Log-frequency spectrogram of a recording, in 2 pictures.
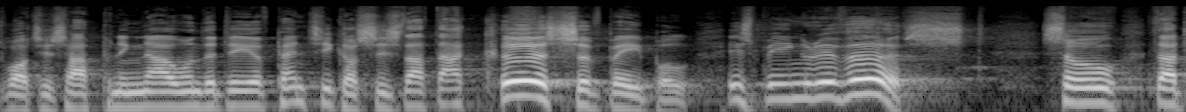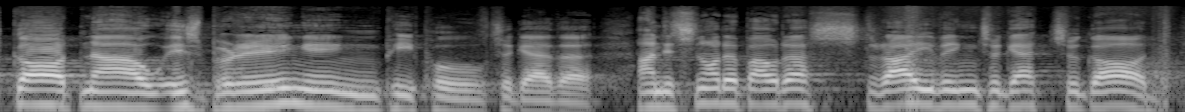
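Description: A Welsh-speaking pastor, an older man from Wales, gives a sermon in a chatty style, posing rhetorical questions and repeating words. His pitch is medium. His loudness climbs and drops dramatically, at times to barely a whisper.

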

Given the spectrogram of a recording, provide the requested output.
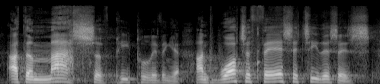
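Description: Male preacher, pulpit mic, slow and earnest, rises loud then falls quiet. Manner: earnest, swelling to loud emphasis then dropping low. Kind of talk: evening sermon. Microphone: pulpit microphone.

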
